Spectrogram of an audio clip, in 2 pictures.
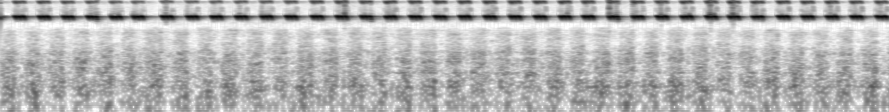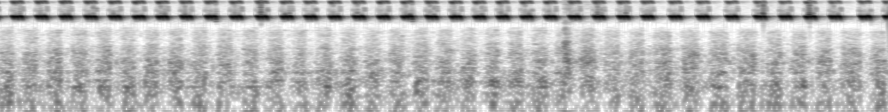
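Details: A cricket sings from inside a pipe, a loud, steady, high chirping trill pulsing in rapid, even bursts.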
